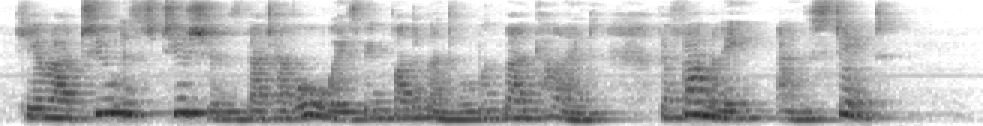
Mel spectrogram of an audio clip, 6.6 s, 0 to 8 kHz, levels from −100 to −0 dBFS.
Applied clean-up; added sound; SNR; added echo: none; none; none; reverberation time 0.7 s.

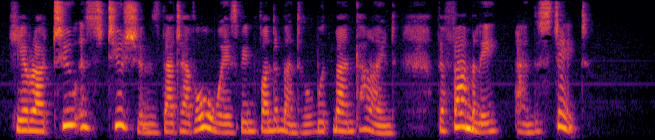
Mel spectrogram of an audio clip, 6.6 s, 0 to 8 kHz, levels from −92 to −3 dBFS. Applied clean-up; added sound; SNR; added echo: none; none; none; none.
